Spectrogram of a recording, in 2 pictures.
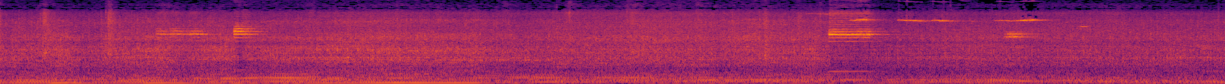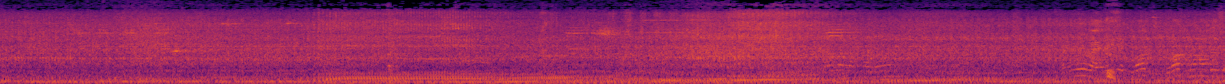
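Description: Steady engine and road rumble of a vehicle moving through city traffic, with short horn toots sounding a few times, the clearest about a third of the way in.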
